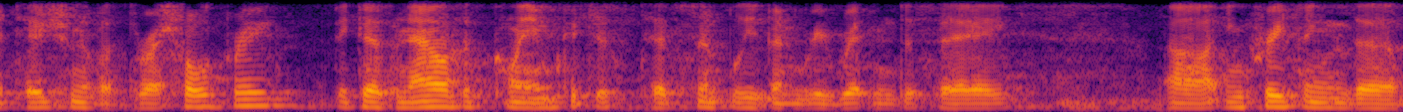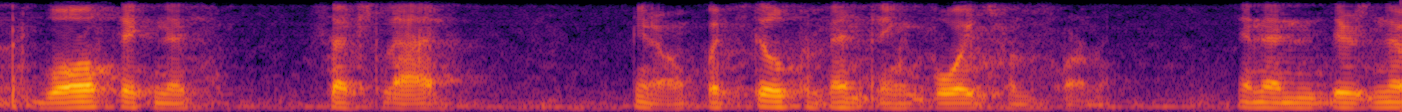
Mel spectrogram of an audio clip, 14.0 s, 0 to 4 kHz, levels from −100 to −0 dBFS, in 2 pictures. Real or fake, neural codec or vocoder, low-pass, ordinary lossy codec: fake; codec, 16 kHz, 4 kbps, FreqCodec, larger model; 3.6 kHz; Opus, 64 kbps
